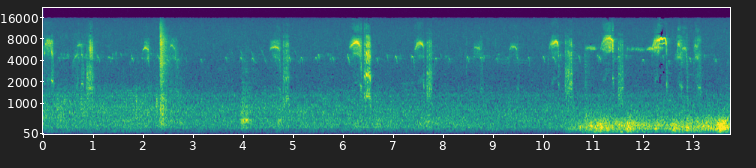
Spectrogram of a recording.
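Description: Birds chirping outdoors: short high calls, about one a second, over a faint steady background hiss. From about ten seconds in, a low rumble grows louder beneath the chirps.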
